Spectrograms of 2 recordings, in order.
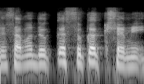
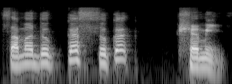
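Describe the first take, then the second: First: Sukha and Kshami run together without pause. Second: There is a pause between Sukha and Kshami. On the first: He is forgiving of pleasure. The speaker calls it wrong. "a lot of people say" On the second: Forgiving is a separate quality. The speaker calls it right. "we are supposed to give a gap between Sukha and Kshami"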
